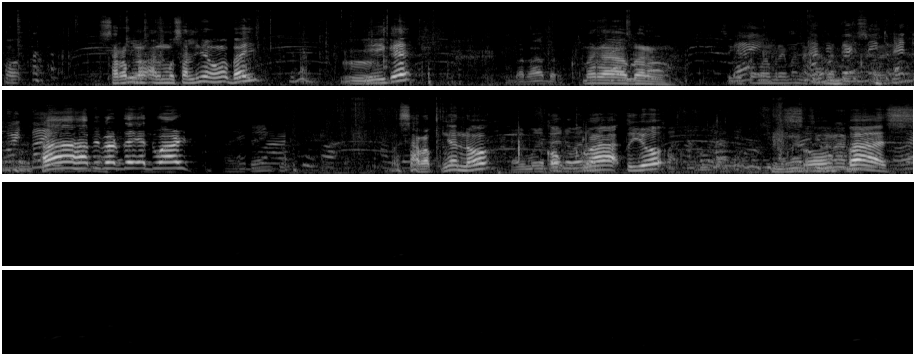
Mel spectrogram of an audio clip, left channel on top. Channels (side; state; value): right; silent; 56 dB below the other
